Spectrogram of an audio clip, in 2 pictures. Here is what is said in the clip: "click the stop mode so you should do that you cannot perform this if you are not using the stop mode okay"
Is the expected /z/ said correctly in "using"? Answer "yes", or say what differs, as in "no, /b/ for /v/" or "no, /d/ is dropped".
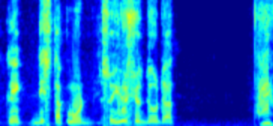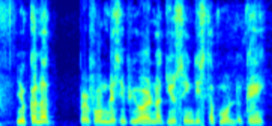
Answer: no, /s/ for /z/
